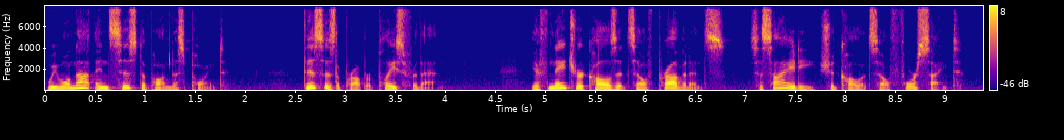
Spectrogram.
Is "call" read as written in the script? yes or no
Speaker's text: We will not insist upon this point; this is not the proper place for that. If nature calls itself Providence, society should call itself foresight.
yes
